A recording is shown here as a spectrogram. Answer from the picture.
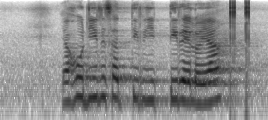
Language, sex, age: Tswana, male, 20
